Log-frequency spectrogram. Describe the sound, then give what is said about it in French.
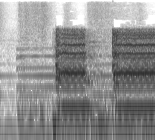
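A quiz game-show buzzer is pressed, giving a loud, sustained electronic buzz with a strong harmonic tone. It jumps up in loudness partway through, with no talk over it. “peut toujours essayer de répondre en appuyant sur le buzzer”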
